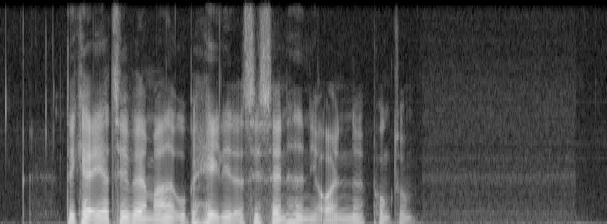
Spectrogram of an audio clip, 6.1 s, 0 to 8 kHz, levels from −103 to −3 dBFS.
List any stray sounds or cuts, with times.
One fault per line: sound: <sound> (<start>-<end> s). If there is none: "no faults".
no faults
